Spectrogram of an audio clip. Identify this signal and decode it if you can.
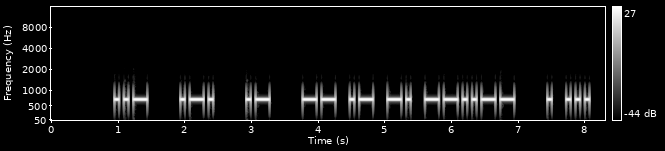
Morse code, heard as a keyed tone, about 17 wpm, 700 Hz. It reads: U R A MAN, ES
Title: Sentences from Top 200 Words and Abbreviations 17wpm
